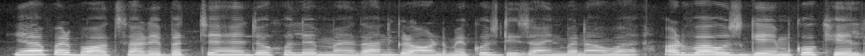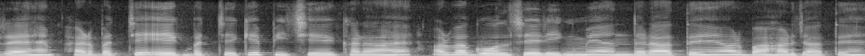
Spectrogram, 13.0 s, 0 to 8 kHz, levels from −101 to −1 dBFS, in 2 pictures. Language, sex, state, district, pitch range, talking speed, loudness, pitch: Hindi, female, Bihar, Araria, 215-245 Hz, 200 wpm, -20 LUFS, 225 Hz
